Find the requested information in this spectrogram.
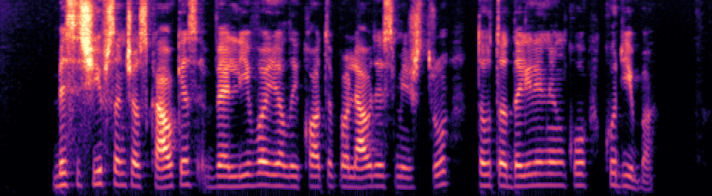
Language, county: Lithuanian, Vilnius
